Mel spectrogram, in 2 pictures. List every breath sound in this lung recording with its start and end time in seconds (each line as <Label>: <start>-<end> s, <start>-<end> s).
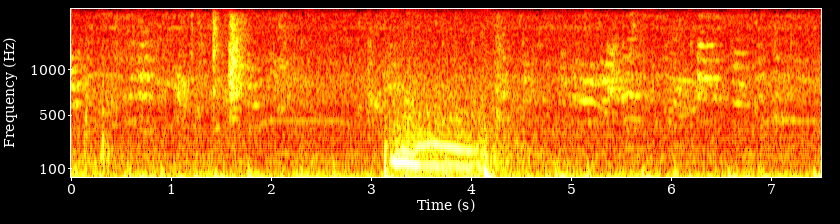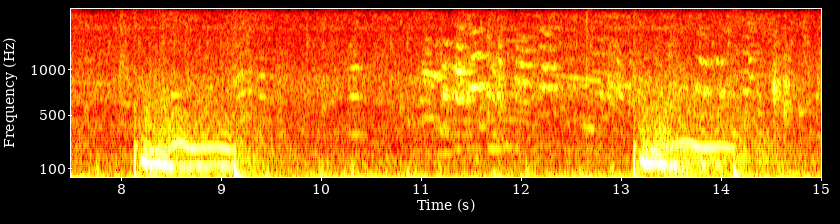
Inhalation: 3.05-4.28 s, 8.12-9.34 s, 13.11-14.34 s
Wheeze: 3.05-4.28 s, 8.12-9.34 s, 13.11-14.34 s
